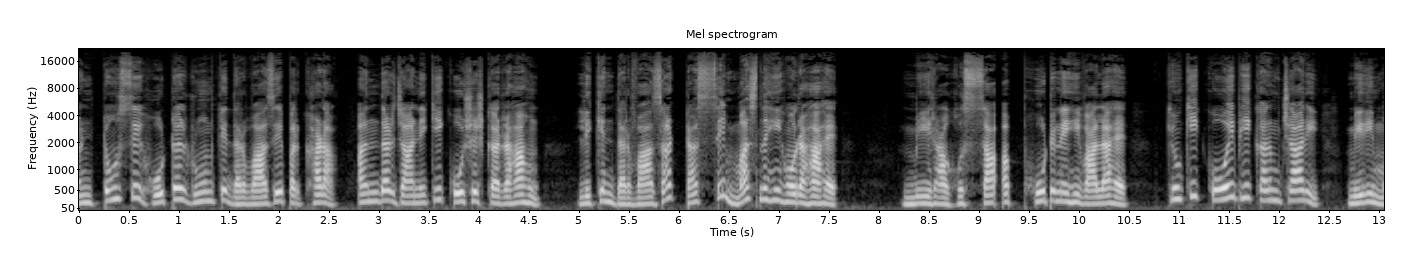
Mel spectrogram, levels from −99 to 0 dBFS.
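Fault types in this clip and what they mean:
No technical fault can be heard anywhere in this speech recording. There is nothing to list for it.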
